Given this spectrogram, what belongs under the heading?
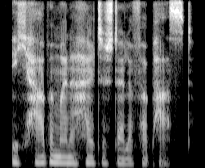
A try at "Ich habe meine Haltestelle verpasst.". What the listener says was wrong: That sounded genuinely panicked. Nice.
